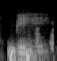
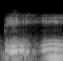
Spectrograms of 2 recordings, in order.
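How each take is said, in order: First: The final vowel is held short. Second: The final vowel is drawn out long. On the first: The reading stops at this word. "Pendek aja" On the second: The word is joined to the next word. "Bihi kalau disambung jadi dia akan menjadi bendera"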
